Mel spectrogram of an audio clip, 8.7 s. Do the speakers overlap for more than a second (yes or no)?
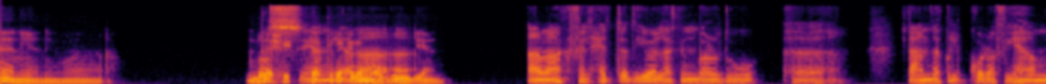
yes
